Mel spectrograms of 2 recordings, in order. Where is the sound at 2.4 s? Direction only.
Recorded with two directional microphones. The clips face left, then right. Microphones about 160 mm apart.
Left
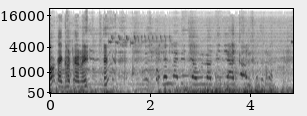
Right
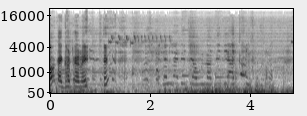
65° left (ahead or behind).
